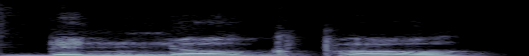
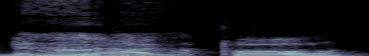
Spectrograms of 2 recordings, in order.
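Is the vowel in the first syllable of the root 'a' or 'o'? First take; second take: o; a. First: The vowel after the n sounds like 'o'. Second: The vowel after the n sounds like 'a'. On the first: The speaker calls it right. "It's benogpo" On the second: The speaker calls it wrong. "not benagpo"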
